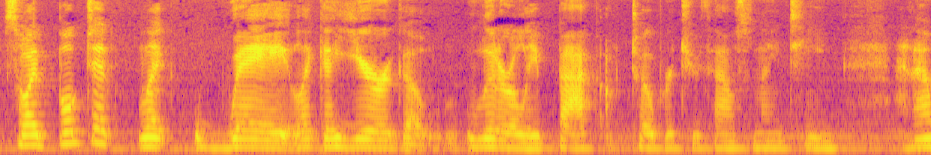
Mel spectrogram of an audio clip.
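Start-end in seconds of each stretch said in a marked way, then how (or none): none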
